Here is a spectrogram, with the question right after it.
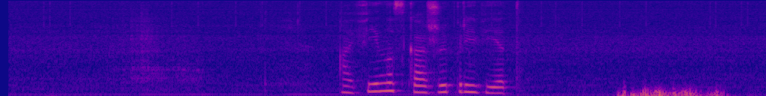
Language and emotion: Russian, neutral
